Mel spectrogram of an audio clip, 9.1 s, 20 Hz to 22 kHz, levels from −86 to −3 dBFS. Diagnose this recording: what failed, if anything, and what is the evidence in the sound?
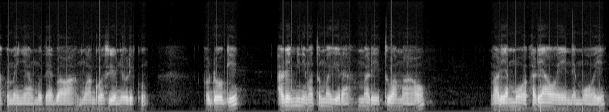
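Driver or USB stage. From 0.13 to 8.99 s there's a small tick every 0.125 s, each about a millisecond of the speech blanked to silence. Classic periodic USB or driver dropouts: something blocks the bus on a fixed schedule, so the ticks only show under signal.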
